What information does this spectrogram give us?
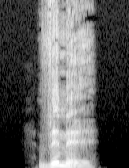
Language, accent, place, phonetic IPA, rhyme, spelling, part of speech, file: German, Germany, Berlin, [ˈvɪml̩], -ɪml̩, wimmel, verb, De-wimmel.ogg
- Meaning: inflection of wimmeln: 1. first-person singular present 2. singular imperative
